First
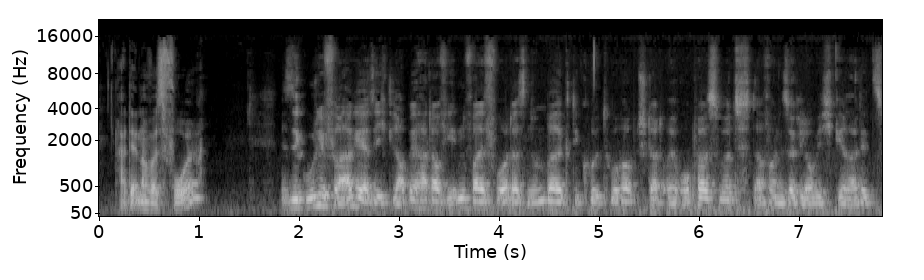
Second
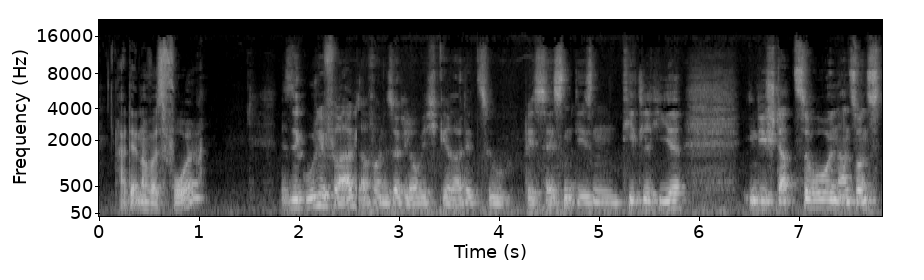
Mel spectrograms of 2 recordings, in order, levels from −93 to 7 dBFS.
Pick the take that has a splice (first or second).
second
